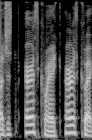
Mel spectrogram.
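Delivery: mock meek, small, timid voice. Describing a phone's earthquake alert, imitating its meek little voice. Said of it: "a meek little voice".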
